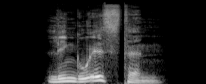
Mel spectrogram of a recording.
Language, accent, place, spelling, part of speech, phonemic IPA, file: German, Germany, Berlin, Linguistin, noun, /lɪŋɡʊˈɪstɪn/, De-Linguistin.ogg
- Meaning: female equivalent of Linguist (“linguist”)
